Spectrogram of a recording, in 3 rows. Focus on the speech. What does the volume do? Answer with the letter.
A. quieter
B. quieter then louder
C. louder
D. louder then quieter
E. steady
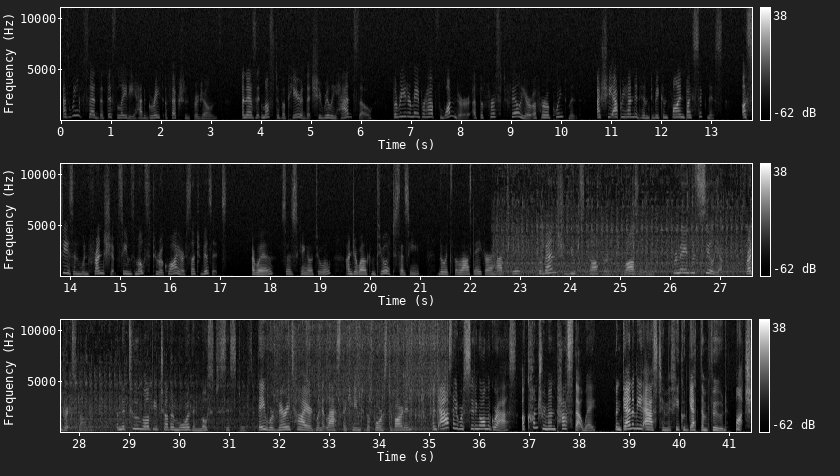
C.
